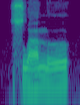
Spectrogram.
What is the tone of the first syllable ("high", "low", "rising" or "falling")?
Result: rising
